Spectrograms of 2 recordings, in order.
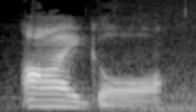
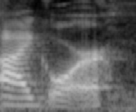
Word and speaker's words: Igor: It's pronounced Igor. Yeah, it's pronounced Igor.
